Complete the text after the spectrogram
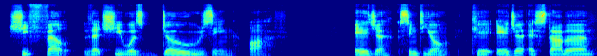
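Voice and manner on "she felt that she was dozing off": slow reading. Shown as a demonstration. Slow repeat for learner.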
